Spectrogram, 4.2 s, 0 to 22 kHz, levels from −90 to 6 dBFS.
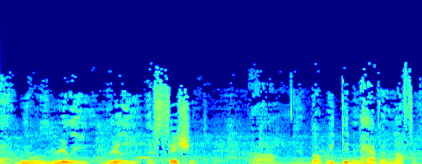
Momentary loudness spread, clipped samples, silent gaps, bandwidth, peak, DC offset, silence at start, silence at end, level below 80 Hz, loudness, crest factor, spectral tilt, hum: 13 LU; under 0.1%; none; 13.5 kHz; -8 dBFS; under 0.1%; 0 s; 0 s; -56 dBFS; -27 LUFS; 18 dB; -4.5 dB/octave; none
